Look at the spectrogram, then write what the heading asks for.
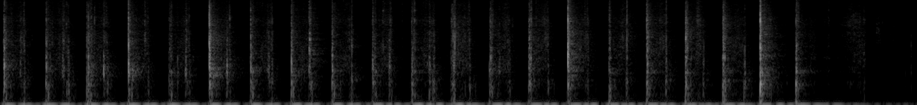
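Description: Oracle cards being shuffled before one is drawn, a rapid stream of crisp, papery flicks at a fairly regular rhythm that softens toward the end.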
